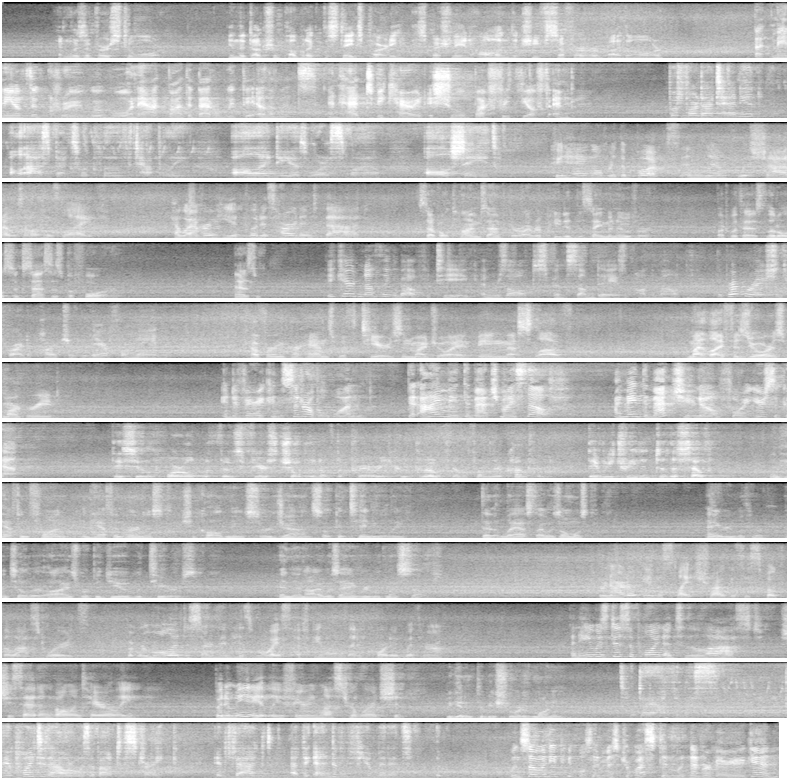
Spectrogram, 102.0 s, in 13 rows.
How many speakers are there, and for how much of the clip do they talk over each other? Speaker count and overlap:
10, no overlap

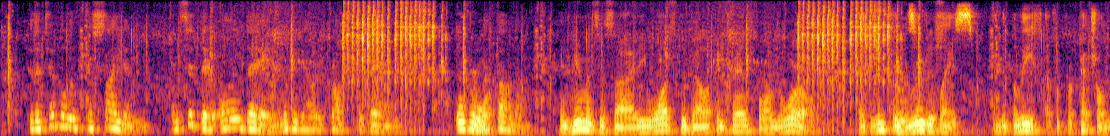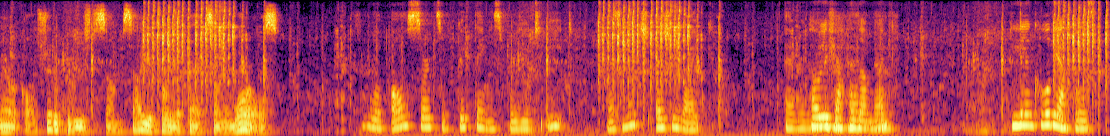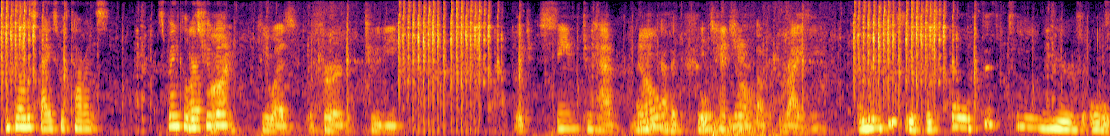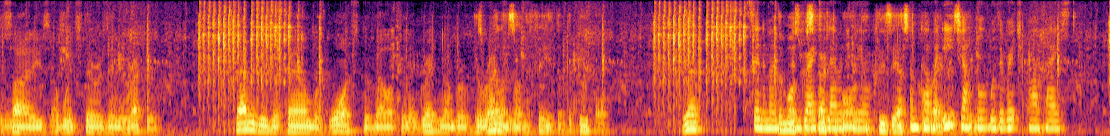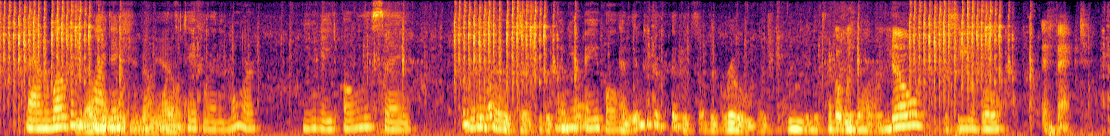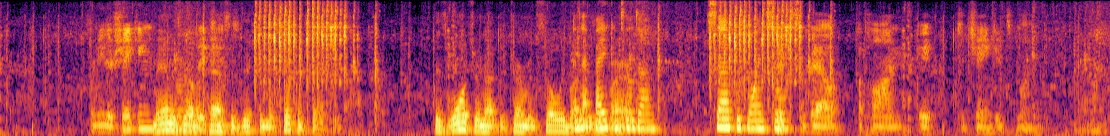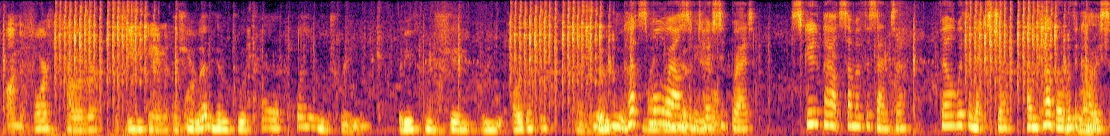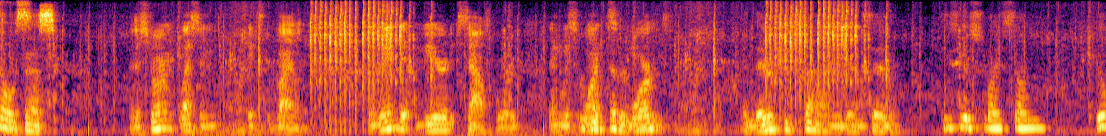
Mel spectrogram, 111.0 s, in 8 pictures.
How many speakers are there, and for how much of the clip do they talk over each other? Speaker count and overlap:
6, about 21%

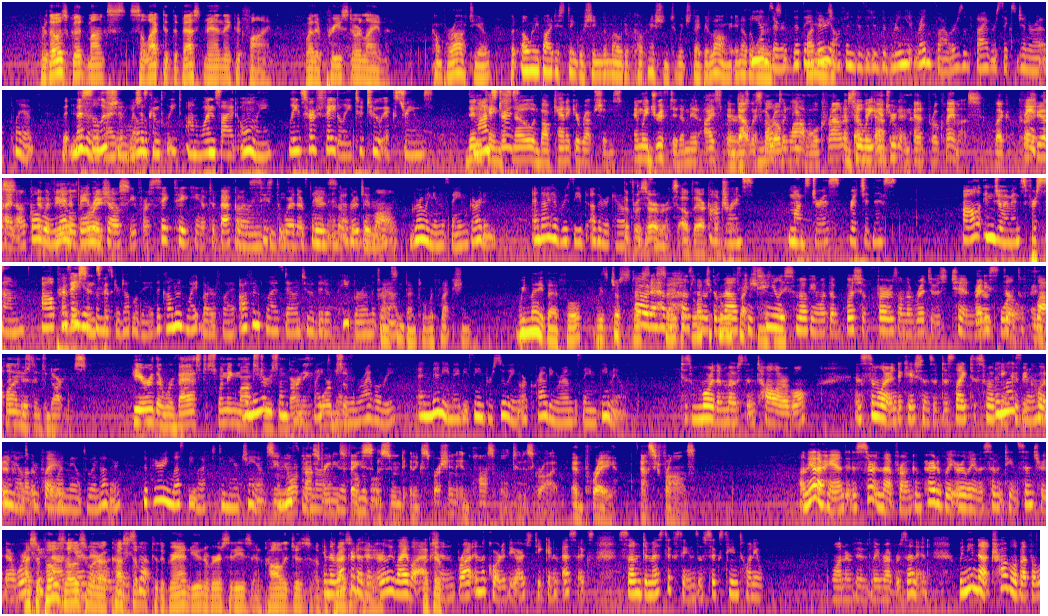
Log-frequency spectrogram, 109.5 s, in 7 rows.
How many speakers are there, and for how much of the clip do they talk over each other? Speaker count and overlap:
7, about 25%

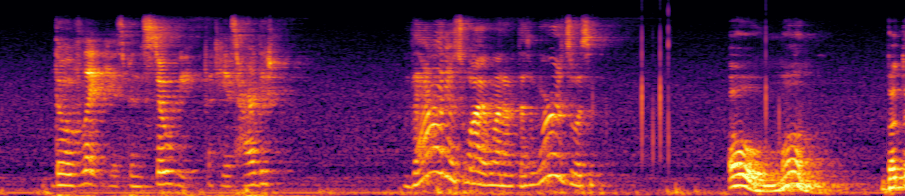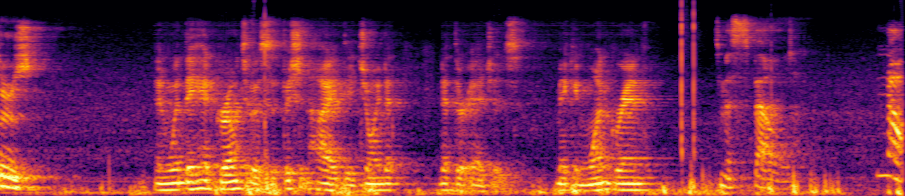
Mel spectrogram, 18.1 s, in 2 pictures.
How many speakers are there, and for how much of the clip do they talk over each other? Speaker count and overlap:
4, no overlap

